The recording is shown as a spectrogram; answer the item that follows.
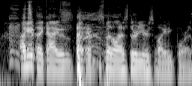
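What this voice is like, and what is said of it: Sarcastic mocking delivery. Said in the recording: “That's a great impression. That is a great impression. ... I'm just being sarcastic.”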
